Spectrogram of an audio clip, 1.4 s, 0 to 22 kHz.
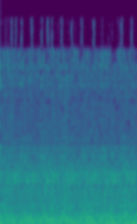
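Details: After replacing the accessory belt kit, idler pulleys, water pump and alternator freewheel pulley on a Mercedes CLS 320 CDI, steady even diesel idle with no bearing whir, squeal or chirp; no water pump leak; normal idle.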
